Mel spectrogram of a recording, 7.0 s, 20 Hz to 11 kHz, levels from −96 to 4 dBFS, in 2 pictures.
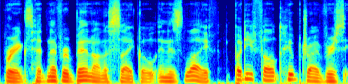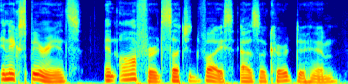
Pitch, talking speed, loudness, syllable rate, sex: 110 Hz, 200 wpm, -18 LUFS, 5.8 syllables/s, male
